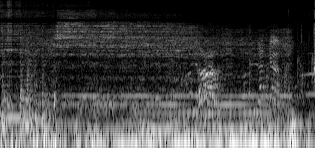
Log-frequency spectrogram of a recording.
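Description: Live rock band with drum kit, bass and electric guitar; about two and a half seconds in, the drums and deep bass drop out and a held guitar chord rings on, with voices near the end.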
